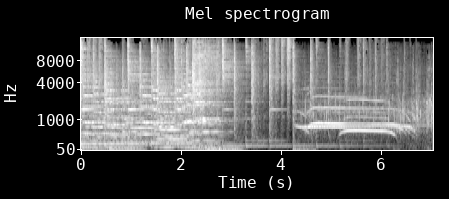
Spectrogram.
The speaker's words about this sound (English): A round of applause from Republicans after President Donald Trump signed the budget reconciliation bill on July 4th, a day after the final version passed in the House.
